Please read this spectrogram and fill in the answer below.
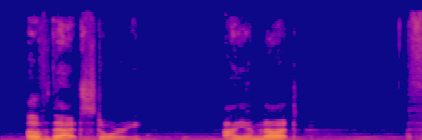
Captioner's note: none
